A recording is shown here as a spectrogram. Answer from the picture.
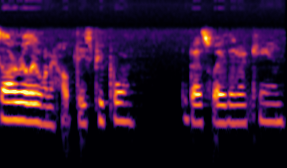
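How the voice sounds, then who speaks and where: A woman with a slight Southern US accent speaks in a dark, mellow tone with fairly even intonation. The sound is dry and close, with no echo. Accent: southern, mild. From US South. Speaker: crochet and knitting podcaster. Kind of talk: casual chat. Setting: home, seated at desk. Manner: halting, many fillers.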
